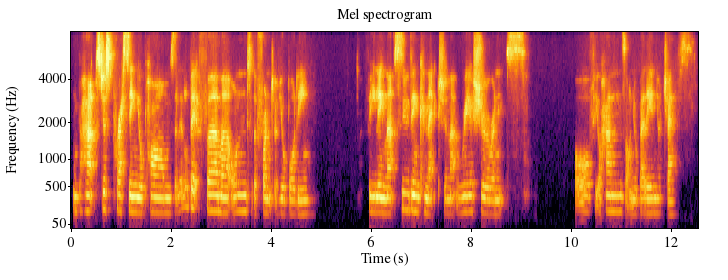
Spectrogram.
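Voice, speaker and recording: A fairly low, gravelly female voice leads this guided relaxation meditation. The yoga instructor goes a little slow with a flat delivery, keeping things soothing, unforced and gently encouraging.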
